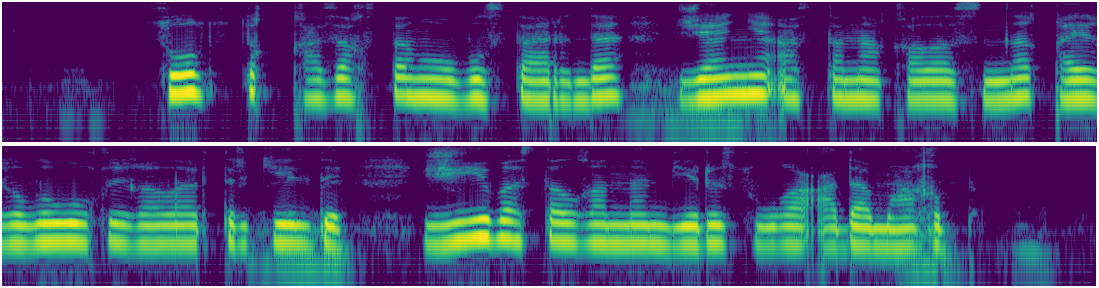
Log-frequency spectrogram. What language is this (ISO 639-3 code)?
kaz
